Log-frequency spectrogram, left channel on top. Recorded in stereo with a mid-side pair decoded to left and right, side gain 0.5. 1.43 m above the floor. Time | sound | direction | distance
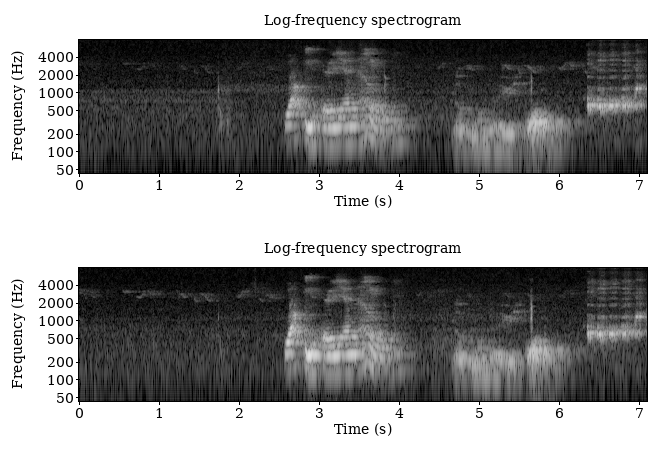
2.6 | laughter | 45° right | 1.1 m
